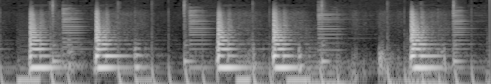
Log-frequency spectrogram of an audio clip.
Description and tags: Quiet piano notes under louder percussive electronic beats loop
keyboard, percussive, piano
